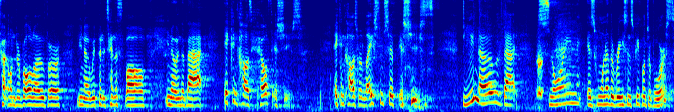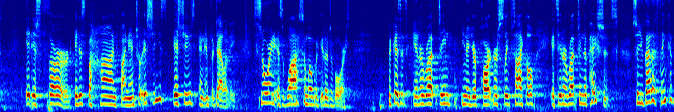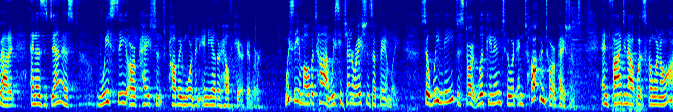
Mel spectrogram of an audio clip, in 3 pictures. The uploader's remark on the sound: Is on stage discussing dental sleep medicine in her talk “Preventing Sleep Divorce,” presented at the 2017 Glidewell Dental Symposium.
